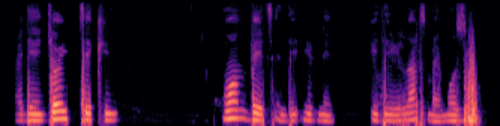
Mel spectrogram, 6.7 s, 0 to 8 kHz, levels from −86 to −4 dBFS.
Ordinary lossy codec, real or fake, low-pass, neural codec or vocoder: none; real; 7.2 kHz; none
